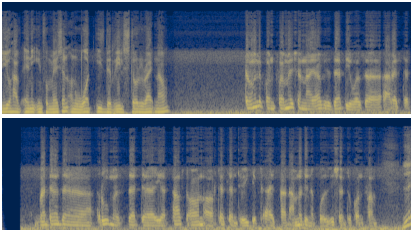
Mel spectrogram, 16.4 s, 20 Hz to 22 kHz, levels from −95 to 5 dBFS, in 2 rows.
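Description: A long network dropout runs from 8.15 to 8.57 s. The last sound is stretched into a fading buzz, then 0.31 s of near silence follows, and audio resumes with 0.4 s missing, likely because packets stopped arriving and the receiver concealed the gap.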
